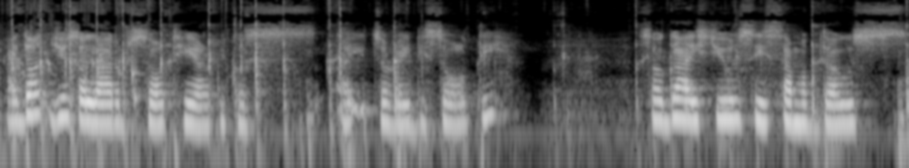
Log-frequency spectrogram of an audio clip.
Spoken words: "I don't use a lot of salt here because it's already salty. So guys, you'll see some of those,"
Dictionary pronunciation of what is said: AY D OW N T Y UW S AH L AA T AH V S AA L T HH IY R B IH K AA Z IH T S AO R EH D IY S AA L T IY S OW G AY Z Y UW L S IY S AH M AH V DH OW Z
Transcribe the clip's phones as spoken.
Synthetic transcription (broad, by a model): AY D OW N T Y UW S AH L AA T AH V S AA L T HH IY R B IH K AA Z IH T S AO R EH D IY S AA L T IY S OW G AY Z Y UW L S IY S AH M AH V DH OW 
